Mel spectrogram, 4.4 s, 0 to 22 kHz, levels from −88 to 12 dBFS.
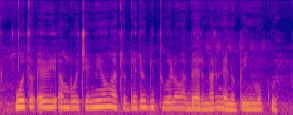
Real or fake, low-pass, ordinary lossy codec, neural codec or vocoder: real; none; none; none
